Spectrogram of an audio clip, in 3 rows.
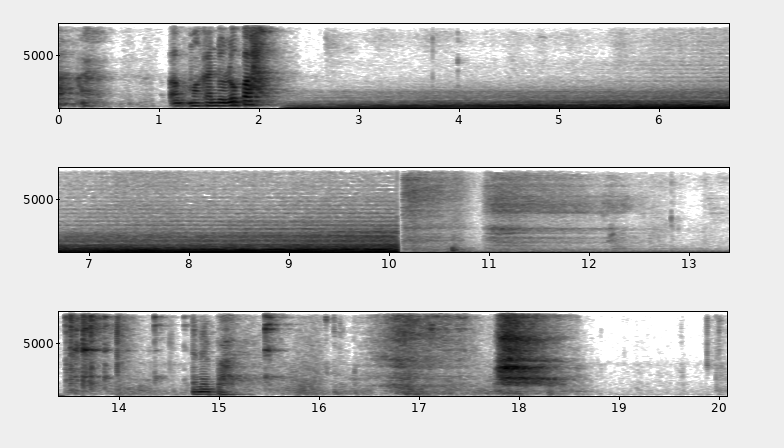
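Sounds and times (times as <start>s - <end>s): background music: 2.3s - 10.1s
cutlery clinking on dishes: 15.4s - 15.9s.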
